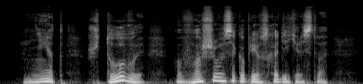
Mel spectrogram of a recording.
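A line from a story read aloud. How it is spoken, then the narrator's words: Frightened blurting. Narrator (Russian): испуганно выпалил Юсеф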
